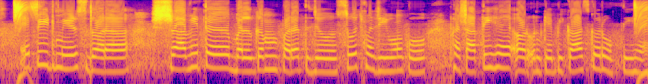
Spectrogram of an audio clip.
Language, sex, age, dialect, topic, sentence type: Hindi, female, 25-30, Awadhi Bundeli, agriculture, statement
